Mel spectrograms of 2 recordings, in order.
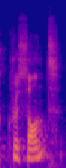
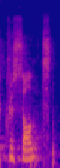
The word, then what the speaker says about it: croissant: somebody uh no yes I'm aware the you don't pronounce the t in French but if someone says croissant to me I'm not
